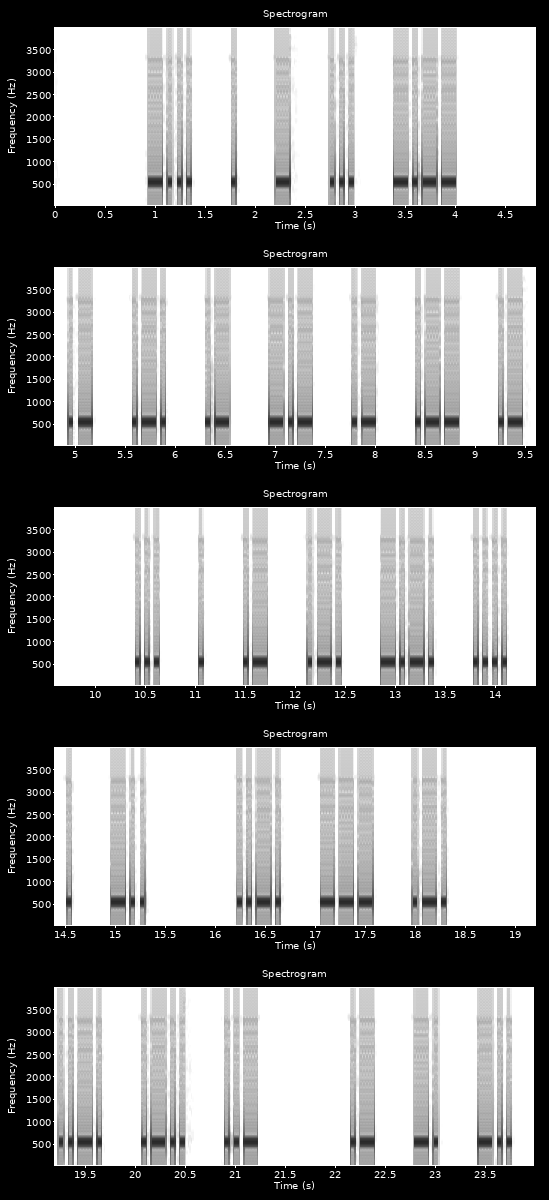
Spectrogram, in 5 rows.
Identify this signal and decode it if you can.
Morse code, heard as a keyed tone, about 25 wpm, spaced as for 15 wpm, 550 Hz. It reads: BETSY ARAKAWA SEARCHED FOR FLU AND
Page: News Headlines in Morse Code at 15 WPM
